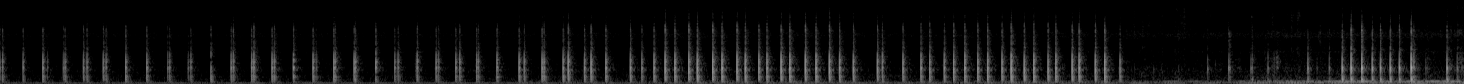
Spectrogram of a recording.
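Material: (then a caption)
Cardboard. Fingertips and nails tap rapidly near the corner of a small black cardboard earbuds box, held in the hand and wrapped in plastic shrink wrap. The sound is a steady run of short, dry, crinkly clicks with a bright edge. Toward the end the taps grow faster and denser over a faint low hum.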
